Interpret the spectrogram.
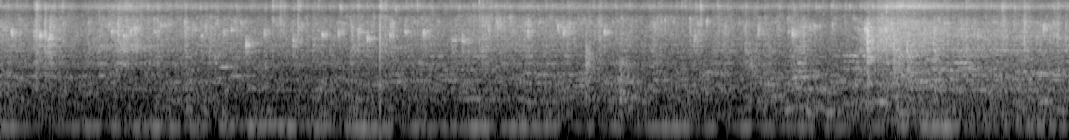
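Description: Galawati kebab patties of minced meat shallow-frying in hot oil in a pan: a steady crackling sizzle. About three-quarters of the way in, the sizzle jumps louder as another patty is laid into the oil.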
